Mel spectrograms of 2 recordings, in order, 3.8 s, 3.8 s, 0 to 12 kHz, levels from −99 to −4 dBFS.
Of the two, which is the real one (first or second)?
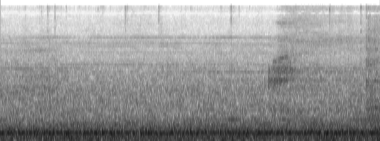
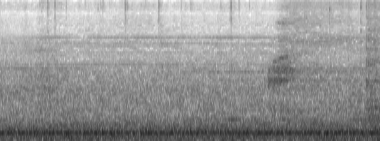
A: second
